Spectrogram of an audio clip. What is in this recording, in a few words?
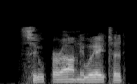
"superannuated", English; adjectives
